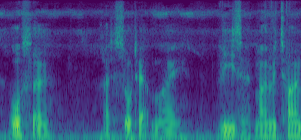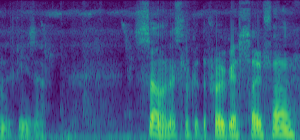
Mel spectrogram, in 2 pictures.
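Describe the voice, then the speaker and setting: Speech in a British accent with lively intonation is broken by long, frequent pauses. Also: man, fairly low pitch for a man, moderate pace. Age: 60s. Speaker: retired DIY vlogger. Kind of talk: casual DIY vlog narration.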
